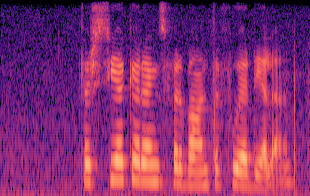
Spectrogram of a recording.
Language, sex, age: Afrikaans, female, 20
